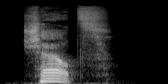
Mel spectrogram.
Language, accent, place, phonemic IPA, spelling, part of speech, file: German, Germany, Berlin, /ʃɛʁt͡s/, Scherz, noun, De-Scherz.ogg
- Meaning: 1. joke 2. frolic 3. bread end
